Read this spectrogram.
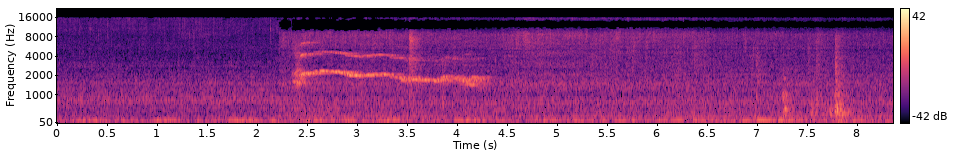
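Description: Thick sauce bubbles and simmers in a pan.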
